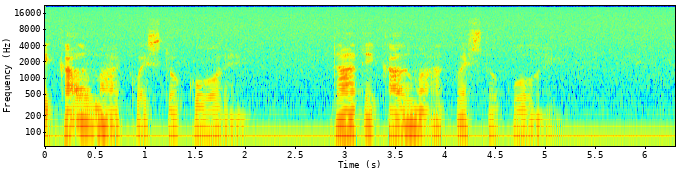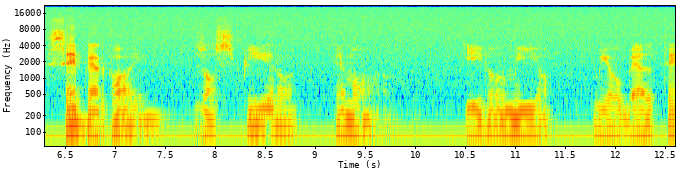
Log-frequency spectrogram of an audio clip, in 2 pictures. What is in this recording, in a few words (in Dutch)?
Uitspraak Luci care luci belle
